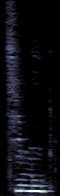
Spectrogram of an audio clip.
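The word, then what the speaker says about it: Temu: timou donc voilà et oui ça se prononce timou voilà ça sécrit temmu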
